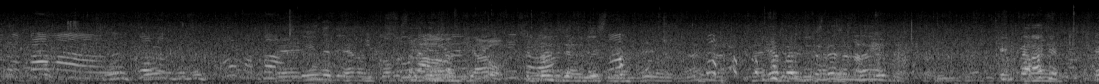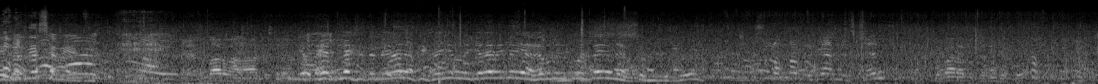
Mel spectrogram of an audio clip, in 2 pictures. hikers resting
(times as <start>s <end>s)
10.7s 15.7s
